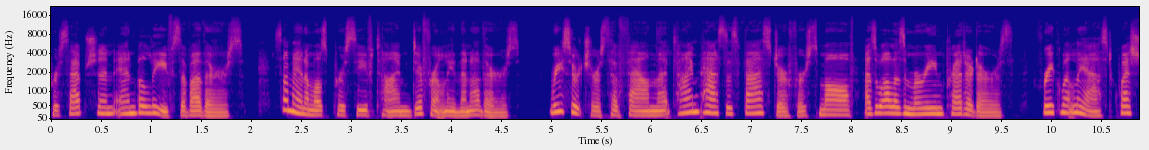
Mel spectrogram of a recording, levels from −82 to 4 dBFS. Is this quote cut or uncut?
cut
